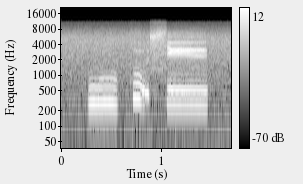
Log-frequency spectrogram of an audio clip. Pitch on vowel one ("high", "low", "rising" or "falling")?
low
